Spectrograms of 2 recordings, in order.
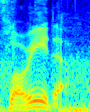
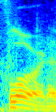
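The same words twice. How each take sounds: First: The stress is on the second syllable. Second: The stress is on the first syllable. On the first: It is the original Spanish pronunciation. "he would have pronounced it Florida ... in Spanish, when a word ends in a vowel, you emphasize the vowel before that" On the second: It is the usual English pronunciation. "not Florida"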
